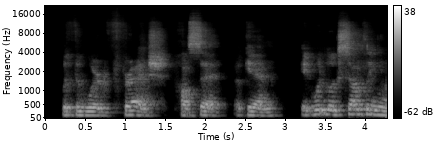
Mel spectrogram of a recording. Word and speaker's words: français: Take the word French, français, for instance. Français. It's just 2 syllables.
